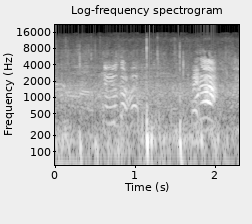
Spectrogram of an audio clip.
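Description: Soccer players calling out to each other in short shouts during play. About a second in comes a single sharp thud of a soccer ball being kicked.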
